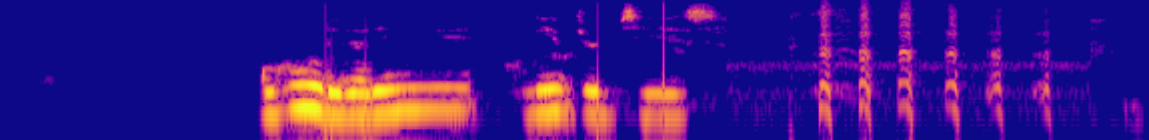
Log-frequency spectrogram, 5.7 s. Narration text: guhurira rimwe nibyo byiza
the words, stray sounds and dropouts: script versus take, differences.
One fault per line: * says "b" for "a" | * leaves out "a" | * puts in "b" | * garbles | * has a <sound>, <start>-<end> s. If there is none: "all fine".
* has a laugh, 3.9-5.3 s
